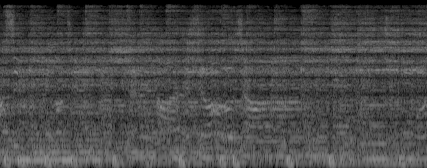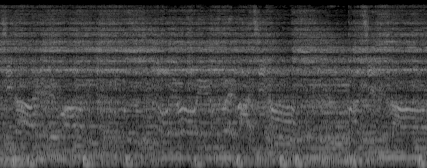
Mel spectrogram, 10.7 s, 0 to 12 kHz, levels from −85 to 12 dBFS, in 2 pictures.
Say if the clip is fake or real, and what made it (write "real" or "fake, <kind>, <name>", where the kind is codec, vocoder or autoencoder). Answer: real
